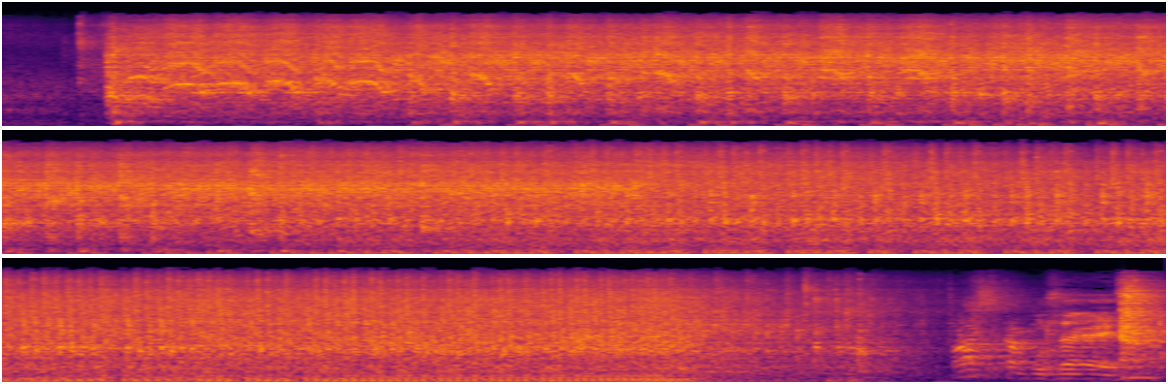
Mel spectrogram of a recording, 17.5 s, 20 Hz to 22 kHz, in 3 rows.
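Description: Valmet 565.2 tractor engine with its hood off, cranking and then running loud and rough as it struggles under load, roaring steadily before it bogs down and fades, with voices nearby.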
